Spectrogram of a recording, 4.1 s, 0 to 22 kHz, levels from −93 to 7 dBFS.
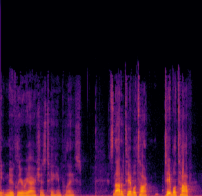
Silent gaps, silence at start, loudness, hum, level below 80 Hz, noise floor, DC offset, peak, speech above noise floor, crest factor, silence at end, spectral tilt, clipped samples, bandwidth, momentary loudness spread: none; 0 s; -20 LUFS; none; -44 dBFS; -46 dBFS; under 0.1%; -4 dBFS; 26 dB; 18 dB; 0.2 s; -7 dB/octave; under 0.1%; 14 kHz; 14 LU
